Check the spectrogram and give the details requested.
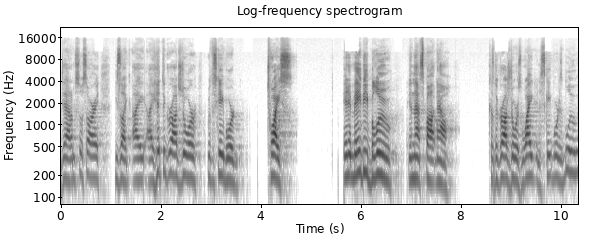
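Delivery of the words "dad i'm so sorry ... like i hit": ordinary delivery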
